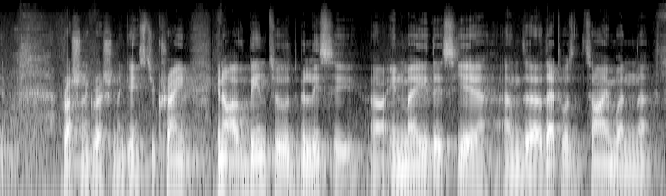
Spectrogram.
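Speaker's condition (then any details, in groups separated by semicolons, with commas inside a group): No condition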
